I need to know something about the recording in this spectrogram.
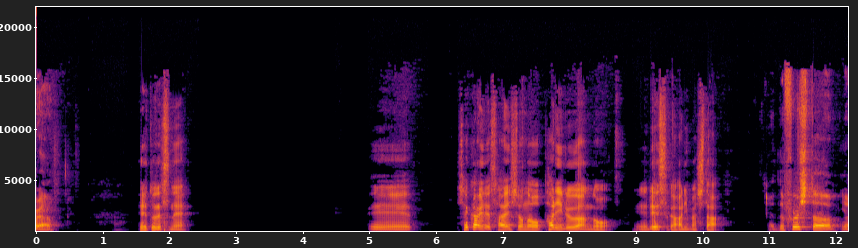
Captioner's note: speaking japanese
